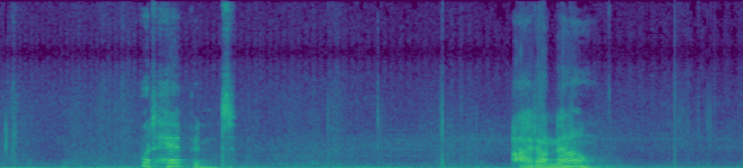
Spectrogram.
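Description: A young woman speaks briefly and calmly.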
